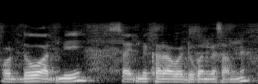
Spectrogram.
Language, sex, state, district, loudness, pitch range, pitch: Hindi, male, Arunachal Pradesh, Lower Dibang Valley, -17 LUFS, 125-145 Hz, 130 Hz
